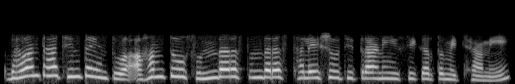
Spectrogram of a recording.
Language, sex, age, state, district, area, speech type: Sanskrit, female, 18-30, Karnataka, Koppal, rural, conversation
